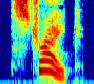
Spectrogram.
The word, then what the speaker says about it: strike: word of the day strike from espresso English dotnet first let's work on the pronunciation STR almost sounds like there's a CH sound in the middle like strip strip it's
